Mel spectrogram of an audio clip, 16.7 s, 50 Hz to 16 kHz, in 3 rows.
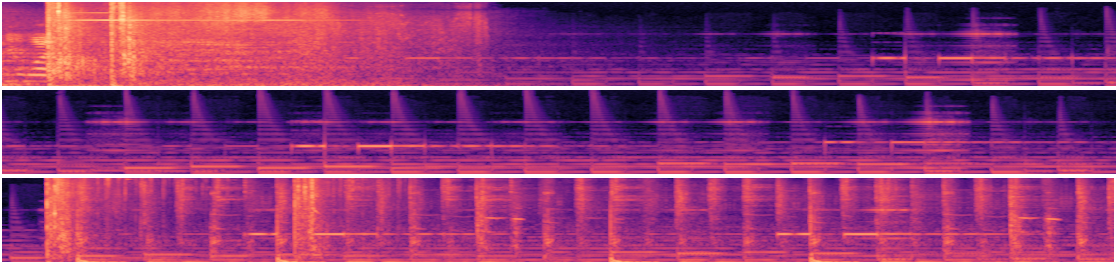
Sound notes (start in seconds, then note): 0.2 gunshot; 1.3 mysterious wooshing; 2.4 mysterious synth music; 11.4 bullet thudding; 13.5 mysterious music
